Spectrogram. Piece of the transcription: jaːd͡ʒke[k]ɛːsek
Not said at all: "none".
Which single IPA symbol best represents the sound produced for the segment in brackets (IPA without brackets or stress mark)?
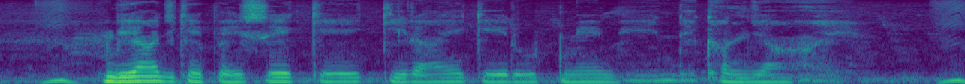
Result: p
